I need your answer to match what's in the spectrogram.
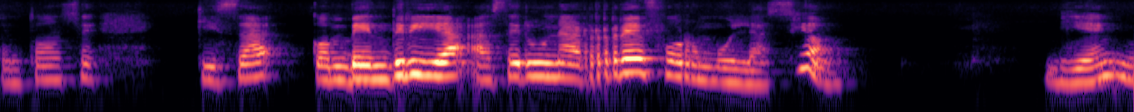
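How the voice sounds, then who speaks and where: A woman's voice: medium pitch, dark tone. Patient woman teaching parents. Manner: patient, explanatory, asks rhetorical questions. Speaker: psychologist giving a parenting lesson. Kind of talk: educational talk to parents.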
